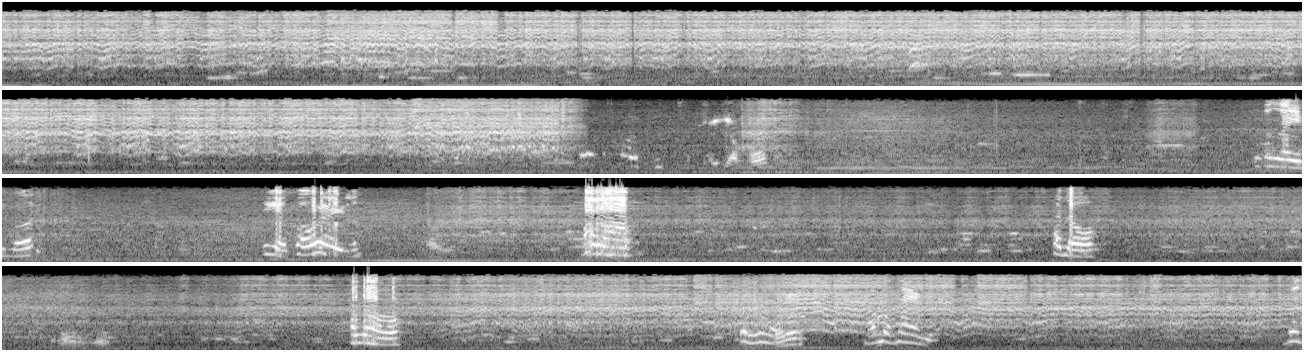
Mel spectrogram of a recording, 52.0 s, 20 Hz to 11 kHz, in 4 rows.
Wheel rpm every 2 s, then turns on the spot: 100, 110, 110, 110, 110, 110, 110, 110, 110, 40, 30, 10, 10, 10, 0, 30, 30, 30, 30, 30, 30, 50, 70, 80, 80, 80.
none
